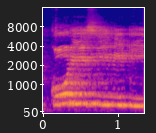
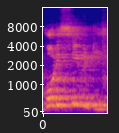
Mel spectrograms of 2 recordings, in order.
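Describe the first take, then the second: First: कोरिसिविटी said slowly, every syllable stretched; drawn-out dictation. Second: Said in the usual way. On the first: Shown as a demonstration. Teacher repeats the term for students, drawing it out slowly. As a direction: stretch out कोरिसिविटी for note-takers.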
